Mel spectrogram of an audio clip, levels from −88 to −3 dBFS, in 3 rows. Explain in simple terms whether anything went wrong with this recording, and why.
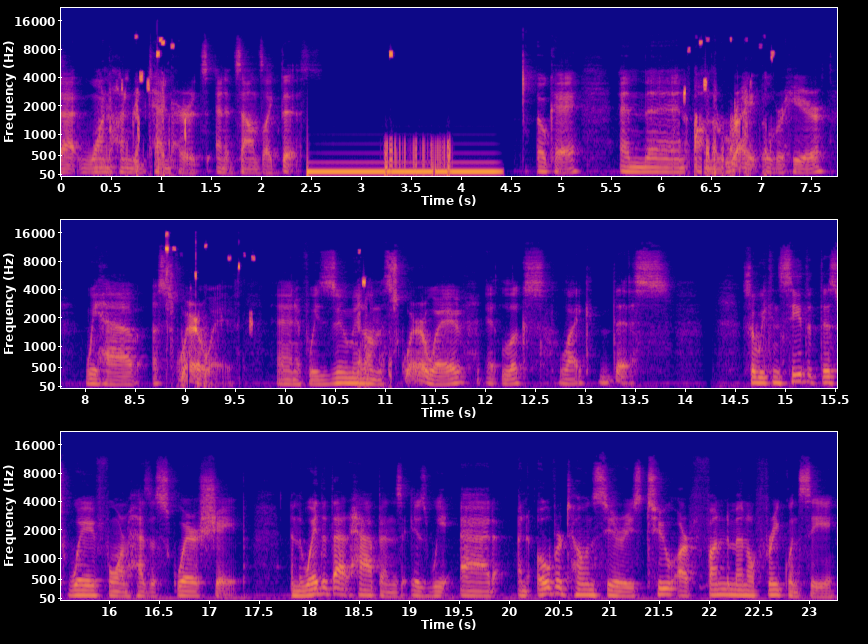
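MP2 compression runs through the whole clip: the sound is clearly dull and gurgly, likely because too few bits forced upper frequency bands off and left the rest coarse.

DAB burbling appears at 0.34 to 1.32 s, 3.24 to 3.92 s, 6.13 to 7.14 s, 8.77 to 9.76 s and 10.73 to 11.19 s: weak reception let errors through, causing short blips of noise.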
